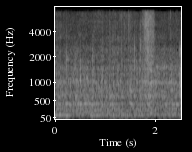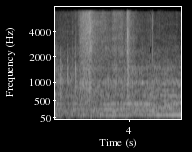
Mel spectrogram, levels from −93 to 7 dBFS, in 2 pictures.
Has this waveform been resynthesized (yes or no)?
yes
